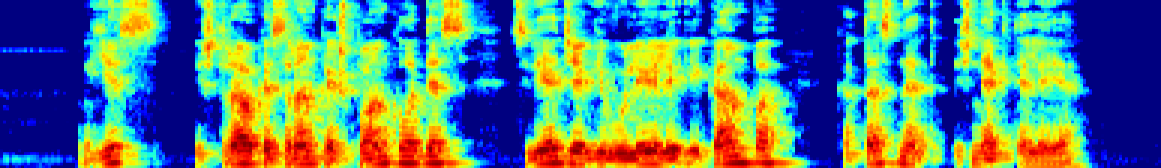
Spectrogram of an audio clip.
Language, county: Lithuanian, Telšiai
